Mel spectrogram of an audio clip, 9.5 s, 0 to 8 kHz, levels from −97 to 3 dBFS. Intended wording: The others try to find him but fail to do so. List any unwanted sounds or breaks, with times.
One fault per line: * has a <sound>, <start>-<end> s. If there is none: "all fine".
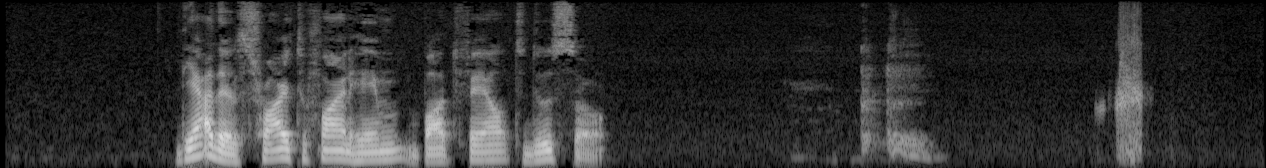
* has a throat clearing, 5.9-7.1 s
* has a throat clearing, 8.2-8.7 s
